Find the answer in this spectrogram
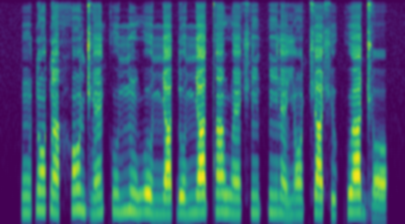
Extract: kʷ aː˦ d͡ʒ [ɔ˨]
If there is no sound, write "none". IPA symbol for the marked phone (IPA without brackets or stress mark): ɔ˨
